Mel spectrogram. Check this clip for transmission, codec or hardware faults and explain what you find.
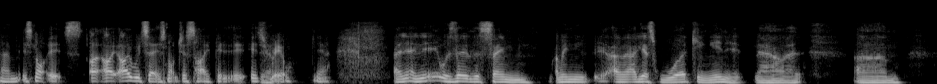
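One fault runs through the whole recording: Speex codec damage. From start to finish the speech carries a plainly audible coded, grainy texture, and nothing is heard above about 7.6 kHz. Speex is a CELP codec that rebuilds speech from a predicted spectral envelope plus a coarsely coded excitation signal. Here the excitation is starved enough that the roughness is clearly audible. The character of the damage points to a wideband mode of roughly 16.8 kbps.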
